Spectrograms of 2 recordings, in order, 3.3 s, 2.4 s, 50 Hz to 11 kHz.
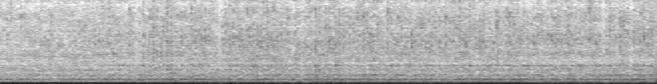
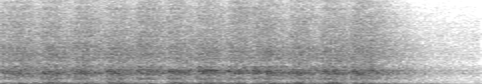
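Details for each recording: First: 1980 Toyota pickup rat rod, 20R four-cylinder on its first start, with an open shorty header and no muffler yet: a loud, deep, even bark that revs and settles cleanly with no knocks or misses; healthy though noisy. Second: 1980 Toyota pickup rat rod, 20R carbureted engine, first start: starter cranks evenly but engine never catches; no fuel yet in the fuel filter; crank, no start from no fuel.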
